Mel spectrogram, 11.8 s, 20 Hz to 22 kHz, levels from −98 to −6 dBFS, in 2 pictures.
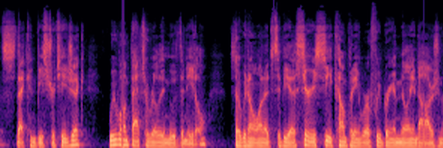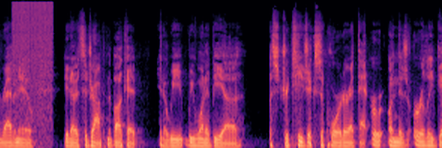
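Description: Gaps between stream segments land at 1.63 to 1.65, 3.65, 5.65, 7.66 and 9.66 s, one every 2 s, which fits 2-second segments whose timestamps don't quite meet. The player plugs each gap with silence, so you get hard-edged dropouts of 21, 9, 8, 6 and 10 ms. The one at 3.65 s falls between "we don't want it" and "to be a", and the one at 9.66 s between "to be a a" and "supporter at". Nothing is actually lost, just stretched.

From 6.07 to 6.61 s, right before "you know it's a", there's an unreliable data bit. One bit keeps flipping at random, throwing out spikes of the same size, and you hear a steady crackly fizz laid over the sound.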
